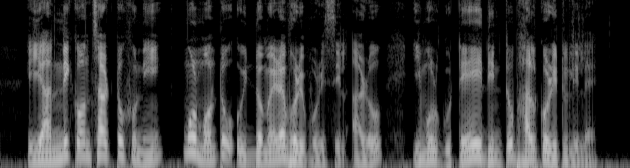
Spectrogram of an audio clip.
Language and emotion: Assamese, happy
